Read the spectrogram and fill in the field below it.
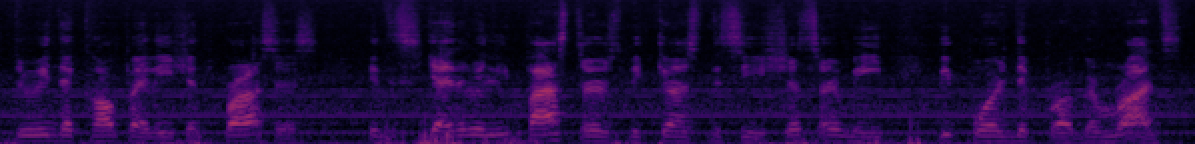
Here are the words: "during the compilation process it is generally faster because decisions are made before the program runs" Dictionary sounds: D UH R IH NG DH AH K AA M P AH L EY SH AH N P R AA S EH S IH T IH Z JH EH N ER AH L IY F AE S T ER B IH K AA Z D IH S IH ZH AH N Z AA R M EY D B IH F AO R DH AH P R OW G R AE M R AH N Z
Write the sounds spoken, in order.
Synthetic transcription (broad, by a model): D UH R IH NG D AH K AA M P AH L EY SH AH N P R AA S EH S IH T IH S JH EH N ER AH L IY P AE S T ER B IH K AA S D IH S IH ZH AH N S AA R M EY D B IH F AO R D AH P R OW G R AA M R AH N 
